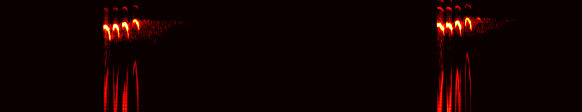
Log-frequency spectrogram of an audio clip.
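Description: An Isabelline wheatear gives two brief, bright chirping bursts about a second and a half apart, each a quick run of three or four high notes, against a quiet background.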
